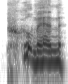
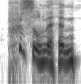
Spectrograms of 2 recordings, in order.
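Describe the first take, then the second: First: The middle consonant is a hard K sound. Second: The middle consonant is a soft S sound. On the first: The speaker calls it right. "Tolkien apparently wanted to make sure his readers pronounced it" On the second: The speaker calls it wrong. "C is typically soft, pronounced like the S"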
